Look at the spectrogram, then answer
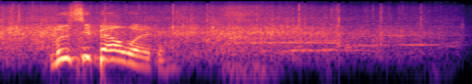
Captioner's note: applause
